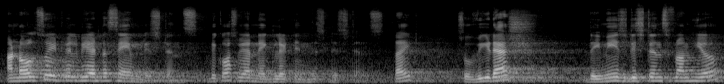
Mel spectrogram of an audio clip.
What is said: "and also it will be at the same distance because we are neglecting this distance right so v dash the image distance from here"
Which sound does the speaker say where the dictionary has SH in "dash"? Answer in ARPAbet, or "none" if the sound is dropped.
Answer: SH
